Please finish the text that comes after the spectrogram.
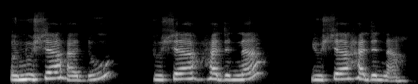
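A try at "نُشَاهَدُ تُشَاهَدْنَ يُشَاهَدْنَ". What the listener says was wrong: Ya, bagus.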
